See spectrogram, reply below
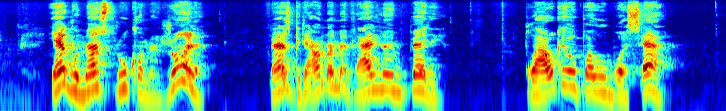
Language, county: Lithuanian, Kaunas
